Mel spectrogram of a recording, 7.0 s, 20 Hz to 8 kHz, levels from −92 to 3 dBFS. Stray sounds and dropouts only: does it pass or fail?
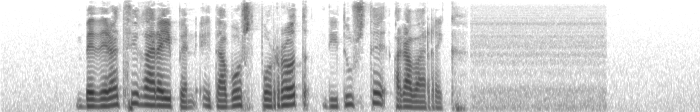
pass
